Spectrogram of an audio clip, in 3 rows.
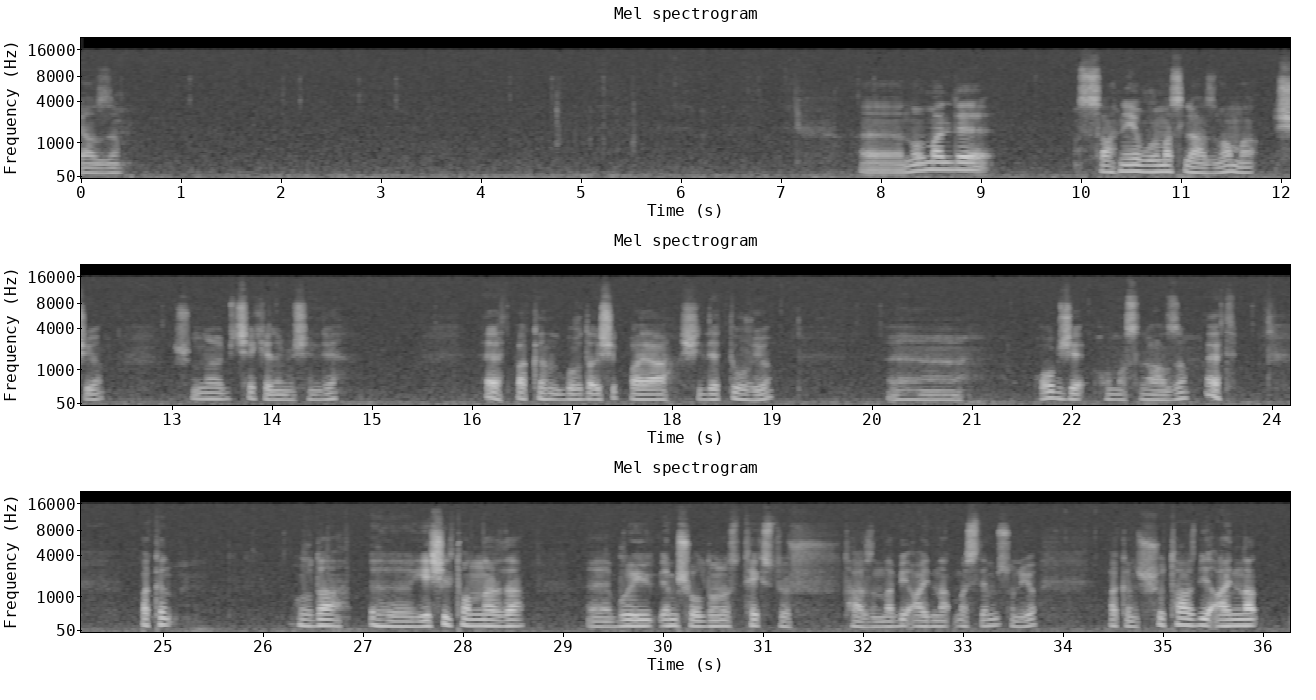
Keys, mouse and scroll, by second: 0.5 middle click, 1.8-2.8 scroll down 5, 2.1 middle click, 2.8 middle click, 3.4-4.6 scroll down 4, 4.4 middle click, 5.0 g, 6.2 s, 7.8 middle click, 8.2-9.2 scroll down 1, 9.2-9.6 scroll down 2, 9.6 click, 11.4-12.4 scroll up 1, 13.0 middle click, 13.4-14.0 scroll up 1, 14.0 click, 15.7 middle click, 18.6 click, 19.9 middle click, 20.2 scroll up 2, 21.5 click, 23.6 middle click, 24.1-24.5 scroll up 2, 25.3 scroll up 2, 26.0 middle click, 26.8 KP_0, 29.1-29.7 scroll down 4, 29.5 middle click, 29.7 scroll up 2, 32.2 scroll up 1, 32.2 z.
